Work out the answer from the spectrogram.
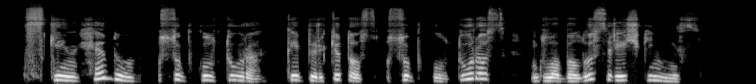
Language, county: Lithuanian, Tauragė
